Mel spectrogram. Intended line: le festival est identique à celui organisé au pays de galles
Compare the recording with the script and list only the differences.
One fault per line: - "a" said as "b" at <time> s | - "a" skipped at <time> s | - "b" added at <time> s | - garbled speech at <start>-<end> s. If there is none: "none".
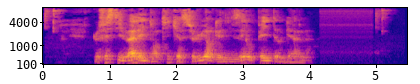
none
